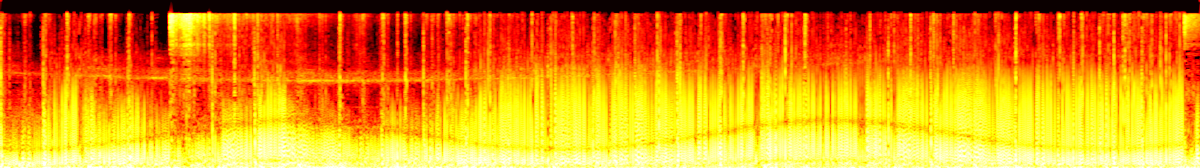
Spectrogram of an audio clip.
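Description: Experimental electronic music: a dense, noisy wall of synthesized sound with heavy bass and fine crackle, swept slowly up and down about every five seconds.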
